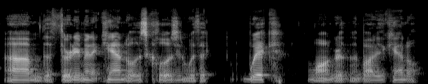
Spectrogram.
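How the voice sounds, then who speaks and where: A man's voice: on the low side, little pitch movement, quick pace, vocal fry, pushed and bright. An American man casually chatting on a livestream while trading, rambling and talking to his viewers. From United States. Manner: rambling, repeats himself, chats with viewers. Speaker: livestream trader.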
